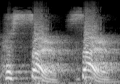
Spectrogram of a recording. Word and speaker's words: 햇살: 햇살, 쌀이니까 시옷이 쌍시옷 됐잖아. 된소리 변했지?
